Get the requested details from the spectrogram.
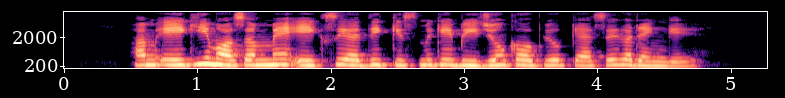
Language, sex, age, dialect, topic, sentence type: Hindi, female, 18-24, Garhwali, agriculture, question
